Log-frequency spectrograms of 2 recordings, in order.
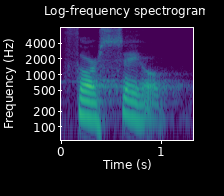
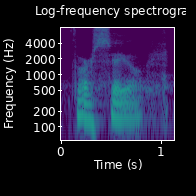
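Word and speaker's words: tharseo (θαρσέω): In Greek, it's pronounced tharseo, tharseo.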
